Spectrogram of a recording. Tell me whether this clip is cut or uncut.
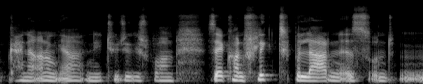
uncut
